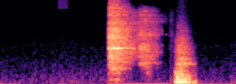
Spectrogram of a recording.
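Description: A person breathing out audibly into a computer microphone, heard as two short breathy puffs about a second in, the second with a low thump of air hitting the mic.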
